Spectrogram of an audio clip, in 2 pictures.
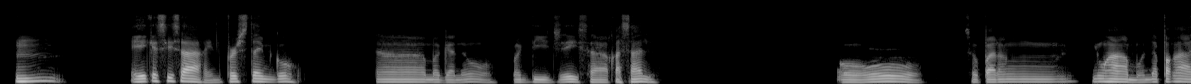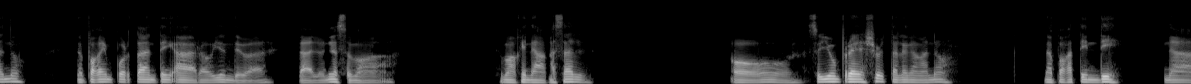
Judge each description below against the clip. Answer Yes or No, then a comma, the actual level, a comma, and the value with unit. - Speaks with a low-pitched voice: Yes, low, 110 Hz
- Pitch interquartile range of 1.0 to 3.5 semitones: Yes, average, 2.9 semitones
